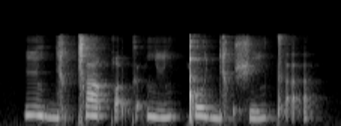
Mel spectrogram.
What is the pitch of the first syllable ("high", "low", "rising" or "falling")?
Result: falling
